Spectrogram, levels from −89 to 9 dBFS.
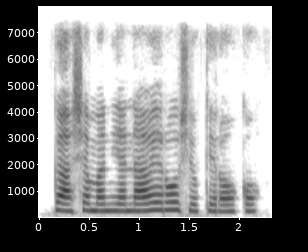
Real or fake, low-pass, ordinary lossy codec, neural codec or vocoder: fake; 7.2 kHz; AAC, 48 kbps; codec, 16 kHz, 4 kbps, FreqCodec, larger model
